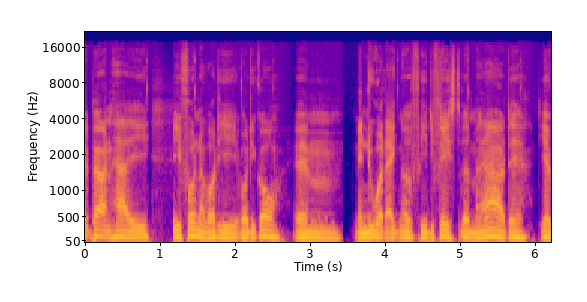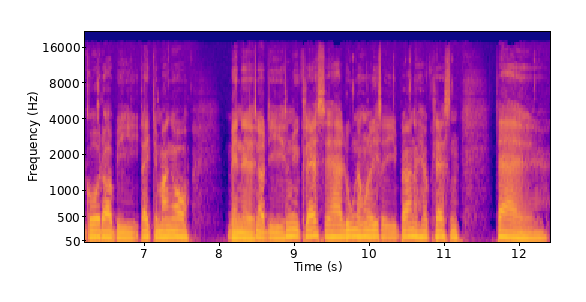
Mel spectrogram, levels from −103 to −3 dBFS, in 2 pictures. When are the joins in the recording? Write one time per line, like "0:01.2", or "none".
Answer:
0:01.2
0:03.4
0:05.0
0:07.0
0:08.5
0:08.9
0:10.2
